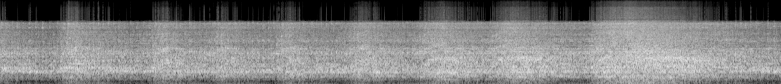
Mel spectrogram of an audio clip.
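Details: Honda Titan 150 cc motorcycle, just after start-up: light, quick tec-tec ticking over a steady single-cylinder idle, noticeable as soon as it starts; cause unknown.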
